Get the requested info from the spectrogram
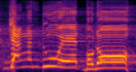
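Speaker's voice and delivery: high, loud, slow mock rebuke; playful loud scolding; scolding shout. Real, not acted. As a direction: drag it out then snap the last word. Preacher scolding the congregation.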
